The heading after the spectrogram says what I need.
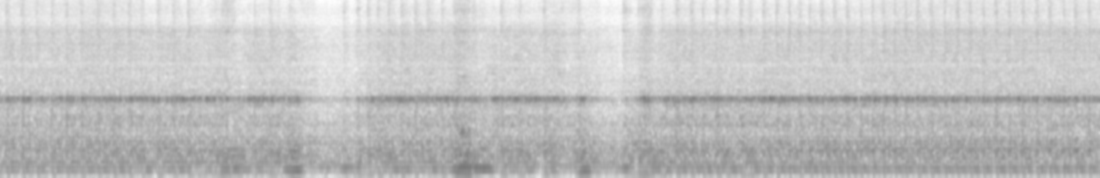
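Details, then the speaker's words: Two-stroke started with ether after sitting, choke position uncertain: fast buzzy firing with uneven dips and surges; it ran okay but not good. Rough running. "Sweet. It actually ran okay. I wouldn't say good."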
